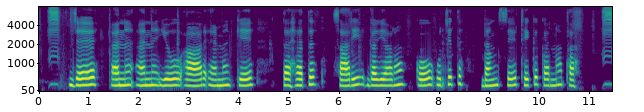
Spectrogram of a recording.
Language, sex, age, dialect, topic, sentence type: Hindi, female, 36-40, Garhwali, banking, statement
